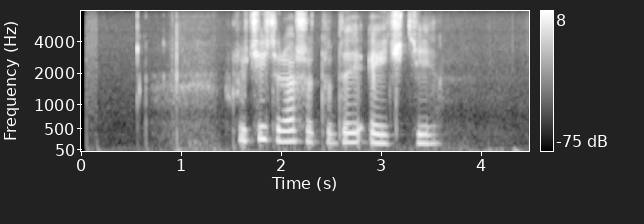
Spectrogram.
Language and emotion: Russian, neutral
